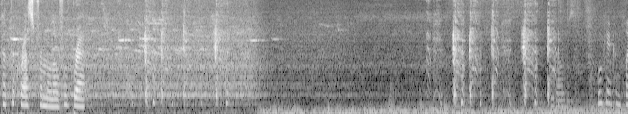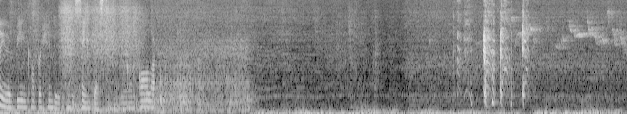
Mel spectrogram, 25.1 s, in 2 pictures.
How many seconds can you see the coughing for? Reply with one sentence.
You can hear the coughing for 6 seconds altogether.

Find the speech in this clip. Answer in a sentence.
You can hear the speech from 0.0 to 1.7 s and from 11.0 to 15.7 s.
